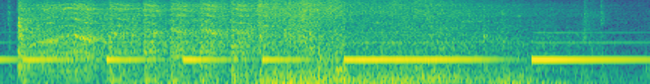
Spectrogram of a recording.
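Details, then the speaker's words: Jeep after a tire came off during a test drive: engine cranks and catches, runs a couple of seconds then dies; starts and stalls, cause unknown. "like it'll fire up but then i'll just die see what i'm doing see what it's doing honestly people i cannot tell you why it's not starting"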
